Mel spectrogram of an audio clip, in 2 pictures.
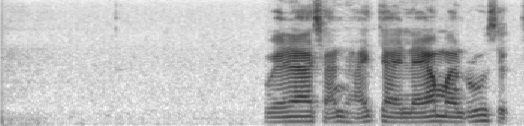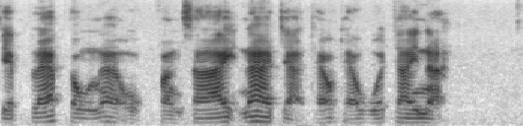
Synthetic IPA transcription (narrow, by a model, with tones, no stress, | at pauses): weː˧laː˧t͡ɕʰa˦˥nɦaː˩˦jt͡ɕa˧jlɛː˦˥wma˧nɾuː˦˥sɯ˨˩k̚t͡ɕe˨˩pːlɛ˦˥p̚t̪o˧ŋnaː˥˩ʔoː˨˩k̚fa˨˩ŋsaː˦˥jnaː˥˩t͡ɕa̰˨˩ʔt̪ʰɛ˩˦wt̪ʰɛ˩˦wɦu˩˦ɐt͡ɕa˧jna˨˩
